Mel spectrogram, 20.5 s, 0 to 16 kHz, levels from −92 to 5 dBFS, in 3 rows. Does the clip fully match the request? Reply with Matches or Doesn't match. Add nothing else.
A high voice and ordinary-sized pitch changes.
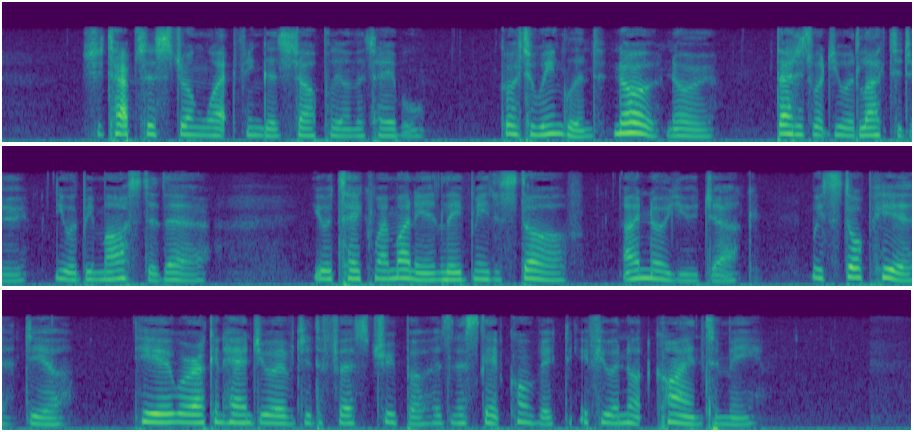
Matches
